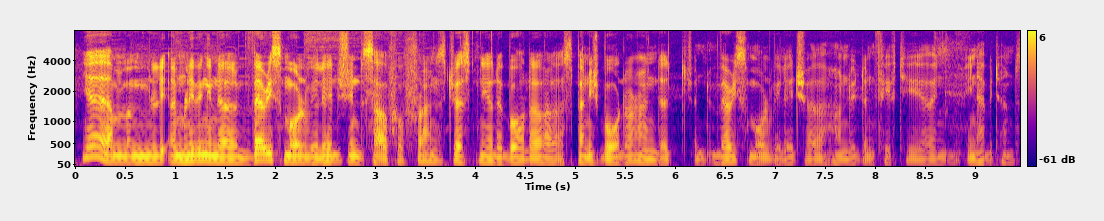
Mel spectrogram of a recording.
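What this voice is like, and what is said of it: French accent. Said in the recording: “that accent ... this accent ... the French accent”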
